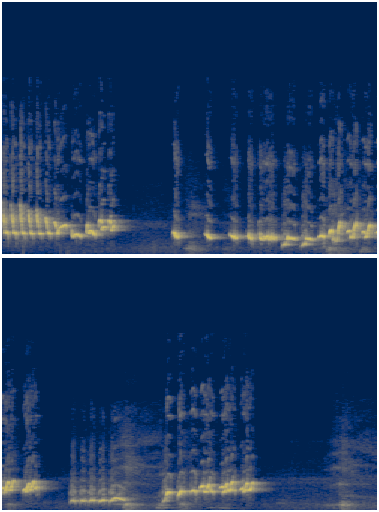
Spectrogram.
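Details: Varied White-rumped shama song, used to provoke emotion in other shamas: long runs of rapid trilled and warbled notes, rising and falling, separated by short pauses.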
